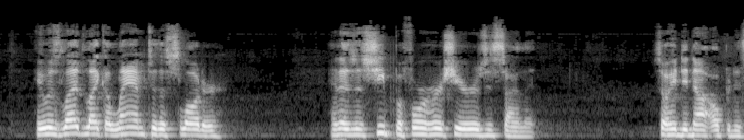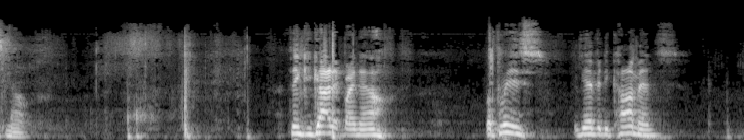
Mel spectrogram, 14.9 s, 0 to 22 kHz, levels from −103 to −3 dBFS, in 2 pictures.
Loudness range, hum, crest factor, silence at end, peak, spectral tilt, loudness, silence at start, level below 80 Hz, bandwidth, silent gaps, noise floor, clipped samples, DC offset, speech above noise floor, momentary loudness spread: 6 LU; none; 16 dB; 0.85 s; -2 dBFS; -5.5 dB/octave; -16 LUFS; 0.35 s; -56 dBFS; 11 kHz; none; -68 dBFS; under 0.1%; under 0.1%; 53 dB; 18 LU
